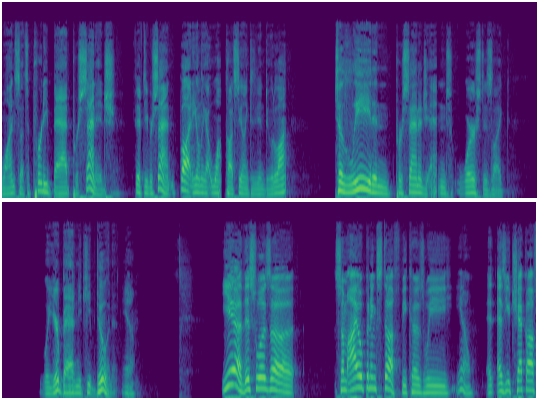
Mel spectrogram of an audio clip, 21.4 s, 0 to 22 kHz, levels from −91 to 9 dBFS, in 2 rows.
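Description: AAC frame loss with concealment hits at 4.33–4.50 s, after "but he only got", and at 8.57–8.79 s, after "lead in percentage". Each time about 130 ms of missing audio is refilled from the previous spectrum, so the sound turns smeared, noisy and phasey. In the second event the gaps are scattered, with the longest run roughly 70 ms. A brief 20 ms blip follows at 13.23 s, after "you keep doing it". All of this passes through a low-delay AAC path, likely AAC-ELD.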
